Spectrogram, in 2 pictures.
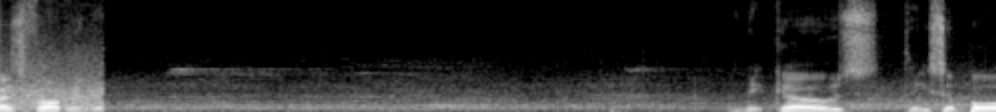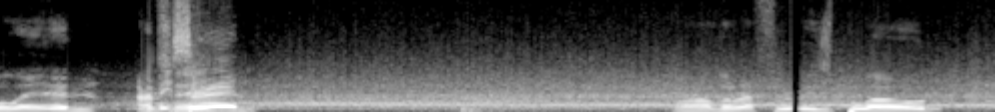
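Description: A large crowd murmurs and roars in an open stadium.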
